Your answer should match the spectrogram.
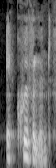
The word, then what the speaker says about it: equivalent: acquisition and there again the Qi has that W sound a quick equivalent equivalent with a cut sound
